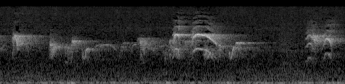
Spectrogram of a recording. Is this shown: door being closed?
no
